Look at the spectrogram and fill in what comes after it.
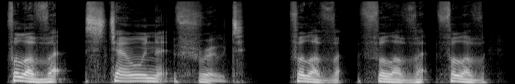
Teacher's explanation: now I'm not stressing the word of I'm stressing the word full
